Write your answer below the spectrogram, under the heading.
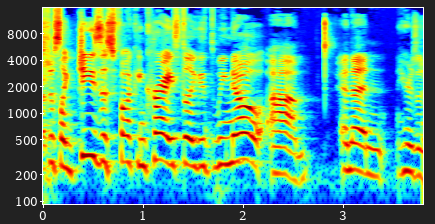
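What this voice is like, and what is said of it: Usual voice. Nothing is said of it.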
